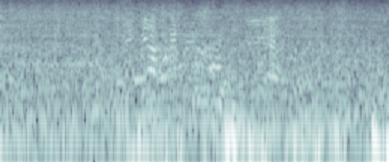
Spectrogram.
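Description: Children's voices call out at a distance.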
